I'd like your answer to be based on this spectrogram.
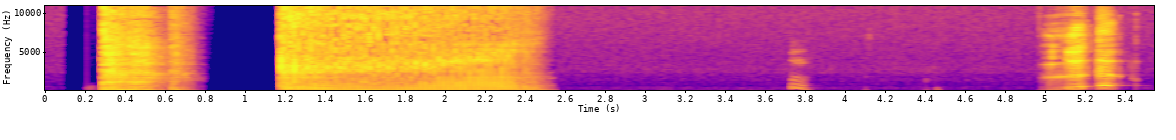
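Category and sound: human body sound, fart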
